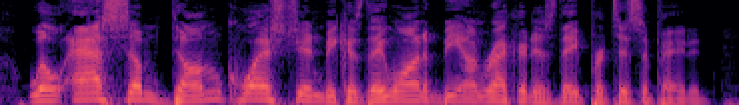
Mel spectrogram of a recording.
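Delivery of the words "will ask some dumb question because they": usual speaking voice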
